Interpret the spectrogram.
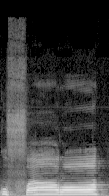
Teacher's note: بعد ہی پڑھنا ہے، یہاں را کے اوپر 2 زبر ہیں، وقف کرنے کی صورت میں 1 زبر پڑھی جائے گی اور را کو موٹا بھی پڑھیں گے لمبا بھی پڑھیں گے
